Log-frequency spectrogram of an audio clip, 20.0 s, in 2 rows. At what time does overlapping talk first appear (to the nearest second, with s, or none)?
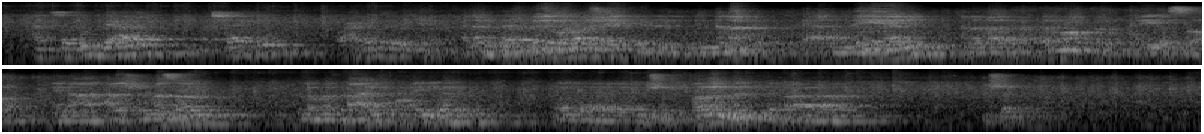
4 s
